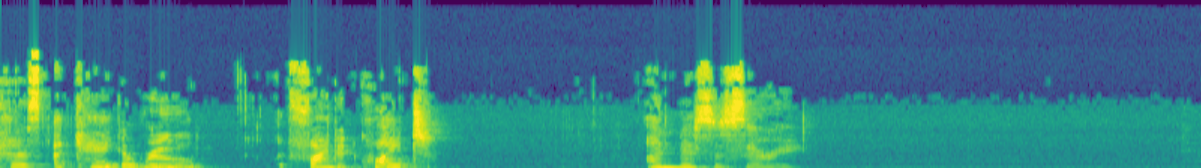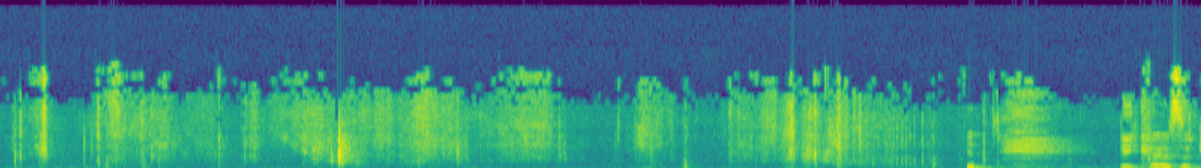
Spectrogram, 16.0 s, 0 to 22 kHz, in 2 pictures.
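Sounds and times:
book pages turning: 8.0s - 14.4s.

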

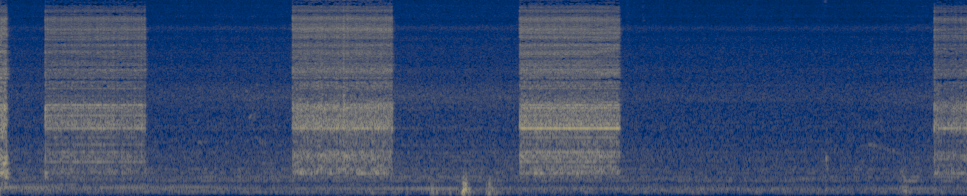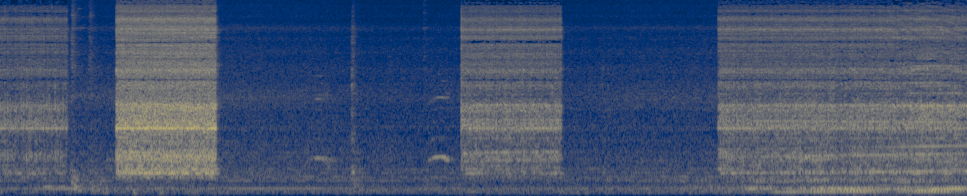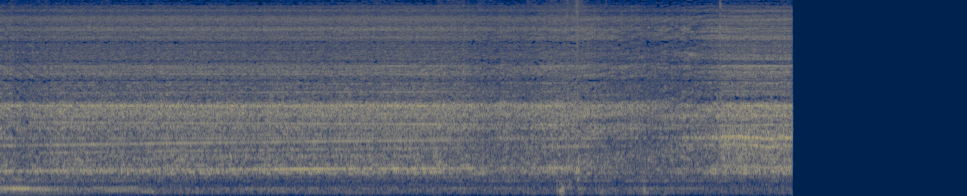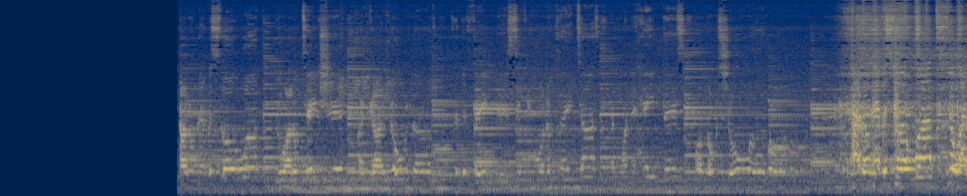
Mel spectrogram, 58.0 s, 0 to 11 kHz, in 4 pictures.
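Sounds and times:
radio static hiss: 0.0s - 2.2s, 4.3s - 6.0s, 7.8s - 9.4s, 14.0s - 17.8s, 21.4s - 23.0s, 25.2s - 40.9s, 56.1s - 58.0s
speaker ringing bursts: 25.3s - 38.6s, 46.3s - 58.0s.

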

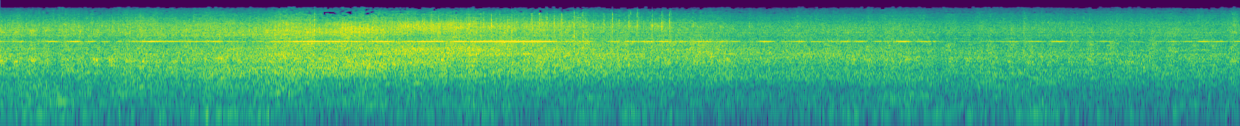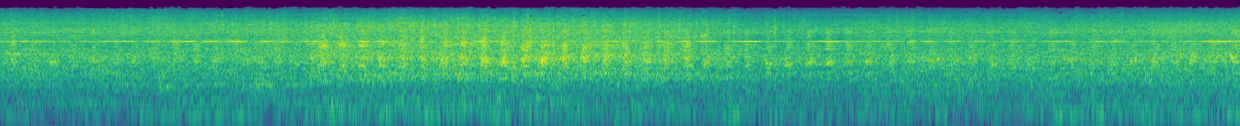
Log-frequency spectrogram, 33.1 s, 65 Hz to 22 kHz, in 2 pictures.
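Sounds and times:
thin high whine: 0.0s - 33.0s
model train motors whirring: 2.8s - 10.6s.

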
